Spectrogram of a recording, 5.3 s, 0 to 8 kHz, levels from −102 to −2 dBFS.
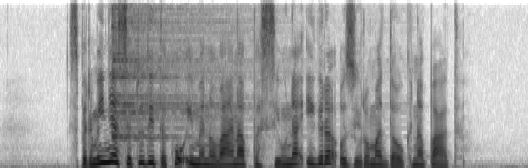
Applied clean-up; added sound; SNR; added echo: none; Hi-hat; 17 dB; none.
